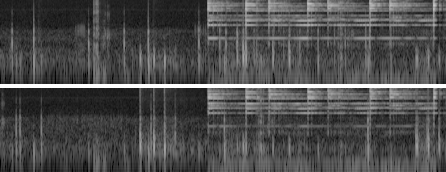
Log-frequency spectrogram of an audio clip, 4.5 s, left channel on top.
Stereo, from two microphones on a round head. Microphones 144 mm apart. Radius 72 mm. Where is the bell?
45° left (ahead or behind), 1.9 m.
